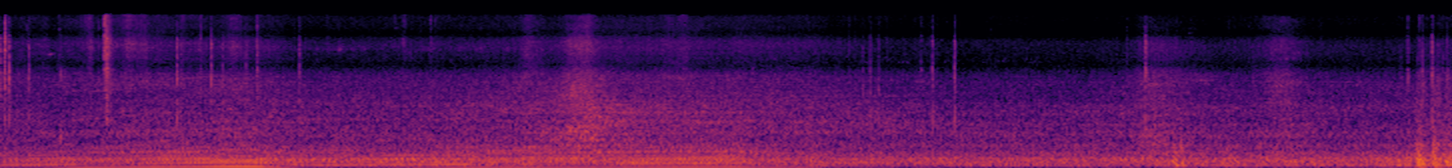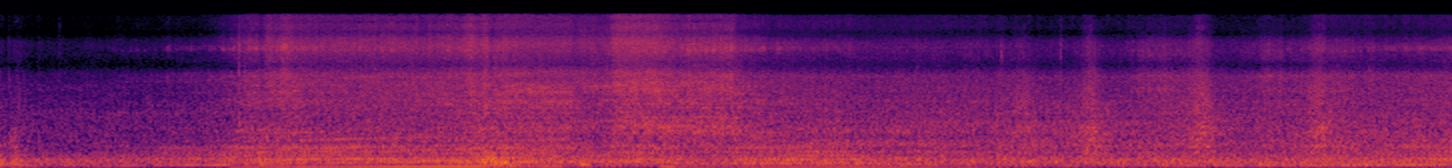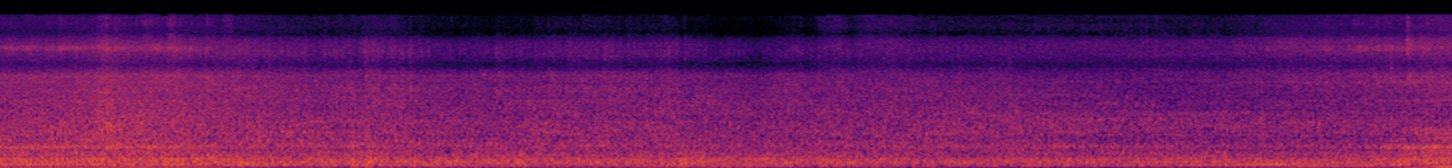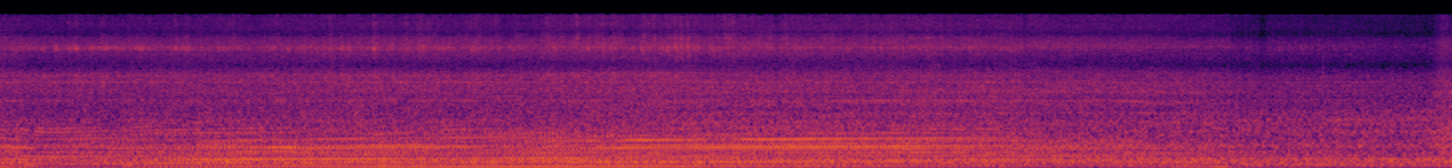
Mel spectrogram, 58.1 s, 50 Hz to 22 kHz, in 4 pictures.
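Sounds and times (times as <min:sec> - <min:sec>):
car engine pulling under load: 0:00.0 - 0:08.9.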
